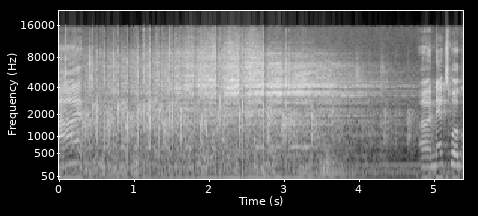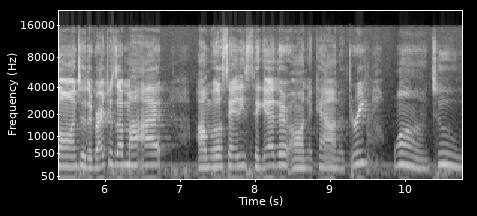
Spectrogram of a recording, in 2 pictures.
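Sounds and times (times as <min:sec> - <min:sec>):
audience hand clapping: 0:00.0 - 0:05.4
speech: 0:04.9 - 0:10.7.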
